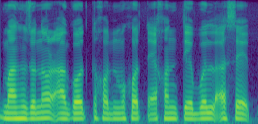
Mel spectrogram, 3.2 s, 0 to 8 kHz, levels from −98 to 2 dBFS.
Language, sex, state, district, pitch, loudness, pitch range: Assamese, male, Assam, Kamrup Metropolitan, 135 Hz, -17 LUFS, 135-140 Hz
